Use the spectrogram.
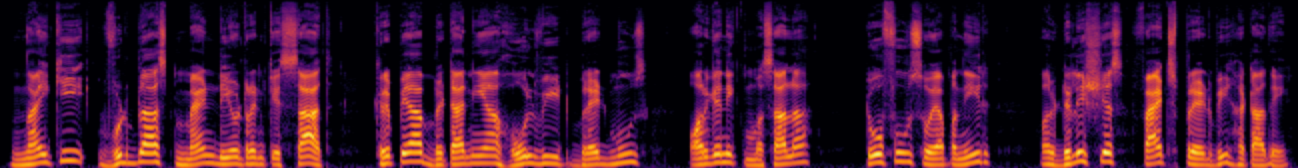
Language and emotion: Hindi, neutral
